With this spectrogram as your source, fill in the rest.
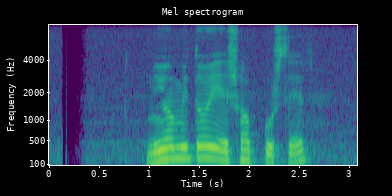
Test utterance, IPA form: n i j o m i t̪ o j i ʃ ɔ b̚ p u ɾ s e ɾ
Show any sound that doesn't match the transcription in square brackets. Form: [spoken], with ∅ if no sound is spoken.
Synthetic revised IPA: n i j o m i t̪ o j [e] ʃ ɔ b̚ [k] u ɾ s e ɾ

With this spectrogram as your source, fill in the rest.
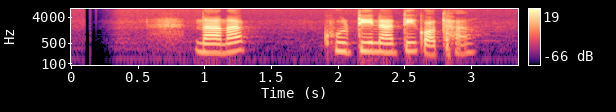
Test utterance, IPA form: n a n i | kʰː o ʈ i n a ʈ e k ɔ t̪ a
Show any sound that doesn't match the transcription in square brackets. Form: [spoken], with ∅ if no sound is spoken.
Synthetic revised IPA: n a n [a] | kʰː [u] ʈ i n a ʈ [i] k ɔ [t̪ʰ] a

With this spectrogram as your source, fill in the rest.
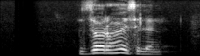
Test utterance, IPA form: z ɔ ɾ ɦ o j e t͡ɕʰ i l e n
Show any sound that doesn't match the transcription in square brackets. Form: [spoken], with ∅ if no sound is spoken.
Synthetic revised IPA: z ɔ ɾ ɦ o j e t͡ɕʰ i l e n

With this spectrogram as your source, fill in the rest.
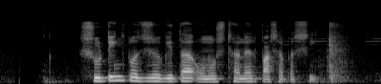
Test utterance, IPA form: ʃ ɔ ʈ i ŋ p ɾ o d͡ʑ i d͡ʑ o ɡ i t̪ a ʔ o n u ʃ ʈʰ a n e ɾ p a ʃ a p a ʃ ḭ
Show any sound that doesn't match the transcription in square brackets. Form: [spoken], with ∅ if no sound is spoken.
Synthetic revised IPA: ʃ [u] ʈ i ŋ p ɾ o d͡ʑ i d͡ʑ o ɡ i t̪ a ʔ o n u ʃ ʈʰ a n e ɾ p a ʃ a p a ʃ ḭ

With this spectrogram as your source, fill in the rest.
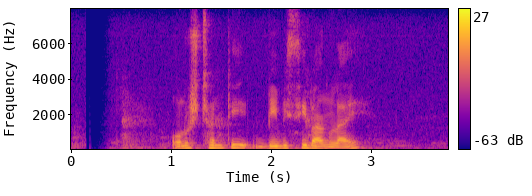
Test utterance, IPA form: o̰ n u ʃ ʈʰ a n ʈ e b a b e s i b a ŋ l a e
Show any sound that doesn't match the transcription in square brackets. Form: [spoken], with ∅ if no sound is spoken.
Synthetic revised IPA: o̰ n u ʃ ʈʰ a n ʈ [i] b [i] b [i] s i b a ŋ l a e

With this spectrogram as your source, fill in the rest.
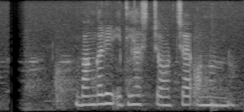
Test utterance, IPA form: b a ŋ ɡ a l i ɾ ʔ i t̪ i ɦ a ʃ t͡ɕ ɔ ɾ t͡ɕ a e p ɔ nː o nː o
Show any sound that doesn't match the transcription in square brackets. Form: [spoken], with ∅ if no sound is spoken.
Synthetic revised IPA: b a ŋ ɡ a l i ɾ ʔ i t̪ i ɦ a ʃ t͡ɕ ɔ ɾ t͡ɕ a e [ʔ] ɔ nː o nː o

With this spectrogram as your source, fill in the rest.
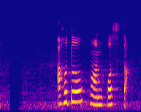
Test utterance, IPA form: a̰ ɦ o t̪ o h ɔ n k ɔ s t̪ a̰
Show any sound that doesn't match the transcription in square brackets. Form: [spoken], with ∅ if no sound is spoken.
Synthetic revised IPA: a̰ ɦ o t̪ o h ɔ n k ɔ s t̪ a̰

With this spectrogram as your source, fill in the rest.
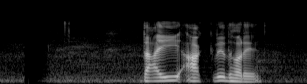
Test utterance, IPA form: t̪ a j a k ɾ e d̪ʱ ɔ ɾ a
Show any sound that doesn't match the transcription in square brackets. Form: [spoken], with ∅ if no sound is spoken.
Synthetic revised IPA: t̪ a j a k ɾ e d̪ʱ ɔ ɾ [e]

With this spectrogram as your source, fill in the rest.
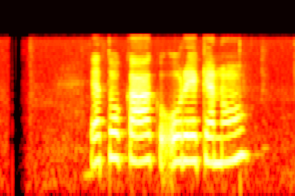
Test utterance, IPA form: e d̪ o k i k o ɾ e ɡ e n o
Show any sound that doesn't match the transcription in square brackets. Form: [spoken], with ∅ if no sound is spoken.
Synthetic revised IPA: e [t̪] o k [a] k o ɾ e [k] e n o

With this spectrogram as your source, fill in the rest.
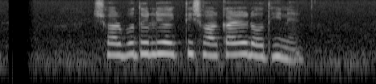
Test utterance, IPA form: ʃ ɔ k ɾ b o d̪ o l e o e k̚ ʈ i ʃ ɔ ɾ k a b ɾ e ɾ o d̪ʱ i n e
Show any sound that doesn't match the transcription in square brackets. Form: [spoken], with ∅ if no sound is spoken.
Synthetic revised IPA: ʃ ɔ [∅] ɾ b o d̪ o l [i] o e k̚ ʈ i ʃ ɔ ɾ k a [∅] ɾ e ɾ o d̪ʱ i n e

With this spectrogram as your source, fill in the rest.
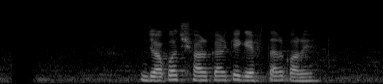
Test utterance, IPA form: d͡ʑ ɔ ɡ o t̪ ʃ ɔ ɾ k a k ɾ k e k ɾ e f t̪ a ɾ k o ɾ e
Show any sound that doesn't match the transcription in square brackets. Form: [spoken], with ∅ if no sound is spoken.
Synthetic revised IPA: d͡ʑ ɔ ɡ o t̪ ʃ ɔ ɾ k a [∅] ɾ k e [ɡ] ɾ e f t̪ a ɾ k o ɾ e

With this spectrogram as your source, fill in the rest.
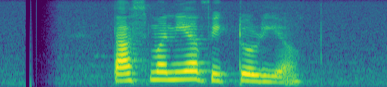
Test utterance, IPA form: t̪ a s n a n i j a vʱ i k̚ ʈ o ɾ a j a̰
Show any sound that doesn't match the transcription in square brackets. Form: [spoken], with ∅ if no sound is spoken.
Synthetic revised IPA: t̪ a s [m] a n i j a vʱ i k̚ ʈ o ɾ [i] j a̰

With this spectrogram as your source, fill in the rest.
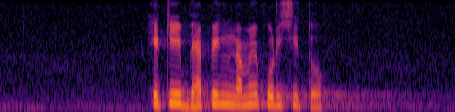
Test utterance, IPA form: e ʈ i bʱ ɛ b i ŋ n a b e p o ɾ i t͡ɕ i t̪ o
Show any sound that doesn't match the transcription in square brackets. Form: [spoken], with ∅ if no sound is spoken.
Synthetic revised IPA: e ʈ i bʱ ɛ [p] i ŋ n a [m] e p o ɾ i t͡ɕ i t̪ o

